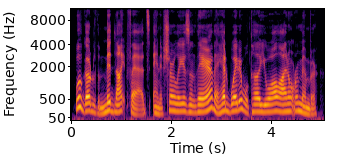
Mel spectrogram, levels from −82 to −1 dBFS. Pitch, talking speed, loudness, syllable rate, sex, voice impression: 170 Hz, 250 wpm, -19 LUFS, 5.7 syllables/s, female, feminine, middle-aged, tensed, powerful, bright, clear, fluent, intellectual, friendly, slightly elegant, lively, sharp, light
